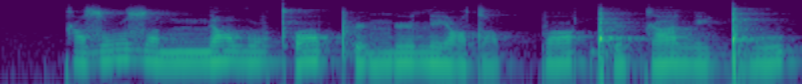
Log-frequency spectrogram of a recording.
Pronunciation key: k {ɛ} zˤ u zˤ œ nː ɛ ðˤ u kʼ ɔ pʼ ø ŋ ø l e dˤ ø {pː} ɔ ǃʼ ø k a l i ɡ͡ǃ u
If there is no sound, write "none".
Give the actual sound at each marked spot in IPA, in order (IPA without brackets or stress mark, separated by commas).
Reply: ə, pː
